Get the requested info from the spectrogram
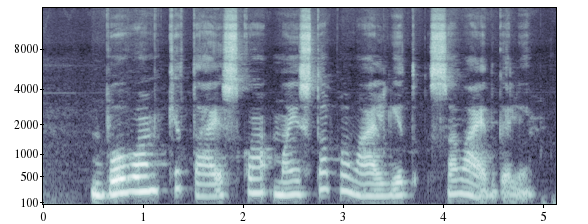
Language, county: Lithuanian, Alytus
